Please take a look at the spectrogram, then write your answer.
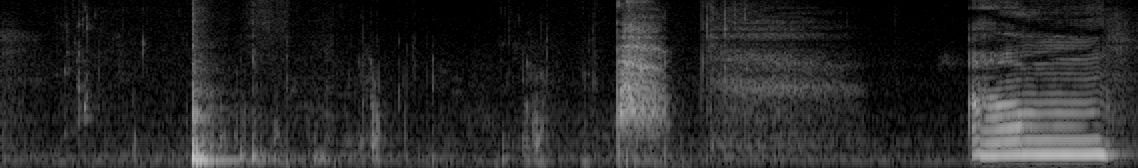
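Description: Wet mouth sounds of someone sipping and swallowing water as a toast, with a few distinct gulps spread out, finishing with a short, satisfied voiced sigh.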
